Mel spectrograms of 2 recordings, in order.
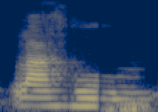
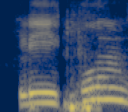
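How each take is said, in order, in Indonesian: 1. Vokal pertamanya bunyi 'a'. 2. Vokal pertamanya bunyi 'i'. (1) "lahum ya" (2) "Lihum juga nggak nggak pas"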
